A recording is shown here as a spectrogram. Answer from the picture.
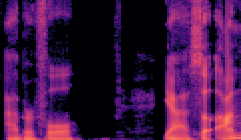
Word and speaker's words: Aberfoyle: Now near Farnham, tracking into north of Aberfoley, Corwine, Moffat. I see Atlanta's correcting my pronunciation, Aberfoyle.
